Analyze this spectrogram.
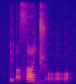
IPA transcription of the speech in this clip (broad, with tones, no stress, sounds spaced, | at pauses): ḛ˧˥ sˤ i˧ d͡ʒ ɔ̰˩˧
